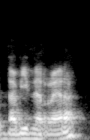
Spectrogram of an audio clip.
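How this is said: The name is said with a Spanish pronunciation.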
